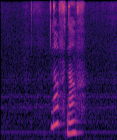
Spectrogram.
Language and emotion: Russian, neutral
